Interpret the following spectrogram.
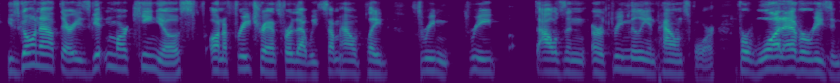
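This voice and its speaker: A man's voice: mid-range voice, fairly bright tone, no echo, muffled recording. A man venting as a guest in a fan debate, blunt and sarcastic about his team. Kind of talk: heated football fan debate.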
